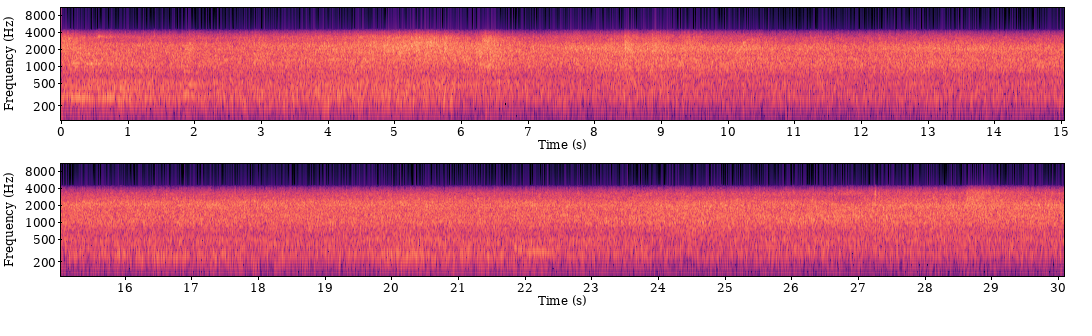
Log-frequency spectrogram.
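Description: Steady vehicle and road noise, an even, unbroken wash of traffic sound.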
